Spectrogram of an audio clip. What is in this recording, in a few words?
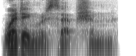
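"wedding reception", British English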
